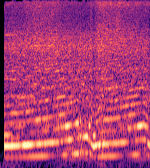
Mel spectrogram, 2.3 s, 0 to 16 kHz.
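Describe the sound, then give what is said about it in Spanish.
A new Honda Formula 1 engine built for Aston Martin runs with a loud, steady, high-pitched harmonic drone. Its pitch dips briefly twice, and no voices are heard. “Y aparte de los FIA Awards, comentarte también el sonido del día, el motor de Honda que han publicado.”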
